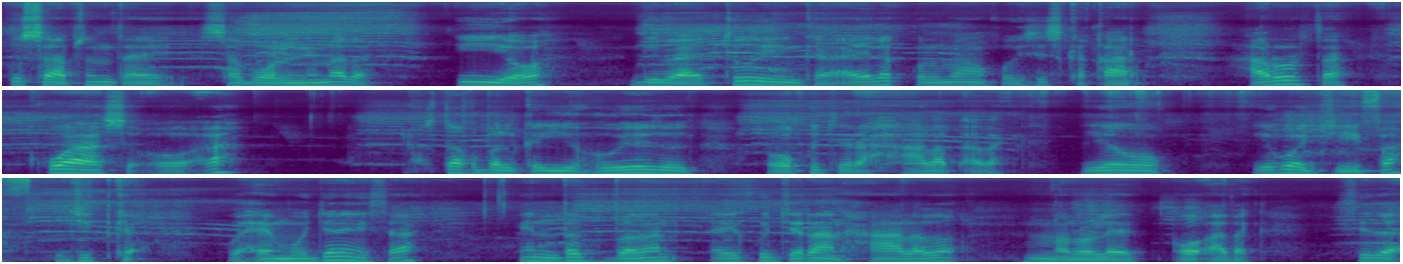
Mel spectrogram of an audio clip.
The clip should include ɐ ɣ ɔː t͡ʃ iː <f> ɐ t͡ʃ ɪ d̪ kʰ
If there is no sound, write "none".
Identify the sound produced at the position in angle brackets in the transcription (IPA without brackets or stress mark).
f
